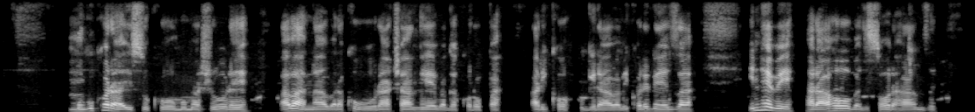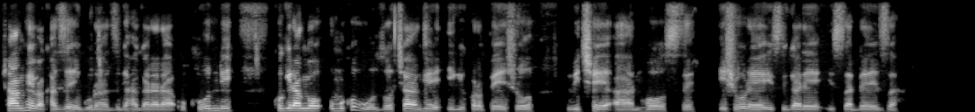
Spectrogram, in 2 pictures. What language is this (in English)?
Rundi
